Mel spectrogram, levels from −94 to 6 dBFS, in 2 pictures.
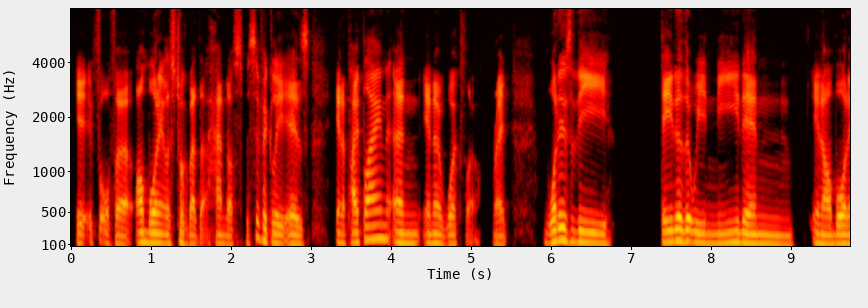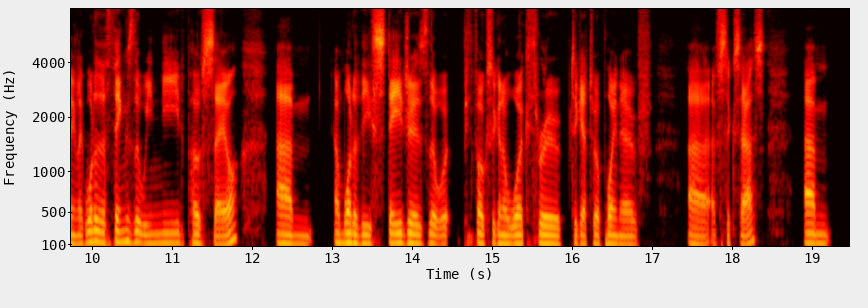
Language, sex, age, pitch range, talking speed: English, male, 20-39, 110-120 Hz, 195 wpm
